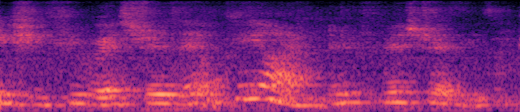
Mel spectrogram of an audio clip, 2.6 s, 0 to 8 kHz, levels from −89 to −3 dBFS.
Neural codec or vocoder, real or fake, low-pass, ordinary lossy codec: none; real; none; none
